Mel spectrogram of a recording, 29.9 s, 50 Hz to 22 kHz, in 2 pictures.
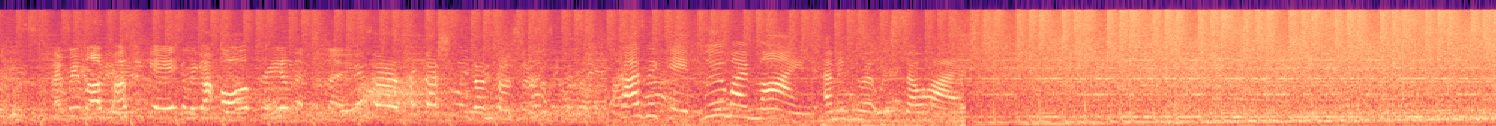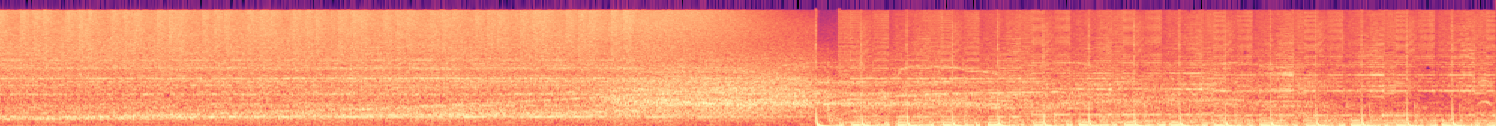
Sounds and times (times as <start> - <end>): Music: 0.0 - 29.9.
